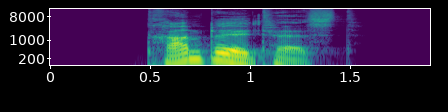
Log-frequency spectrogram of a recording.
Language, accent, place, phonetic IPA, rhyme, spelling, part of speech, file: German, Germany, Berlin, [ˈtʁampl̩təst], -ampl̩təst, trampeltest, verb, De-trampeltest.ogg
- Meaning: inflection of trampeln: 1. second-person singular preterite 2. second-person singular subjunctive II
